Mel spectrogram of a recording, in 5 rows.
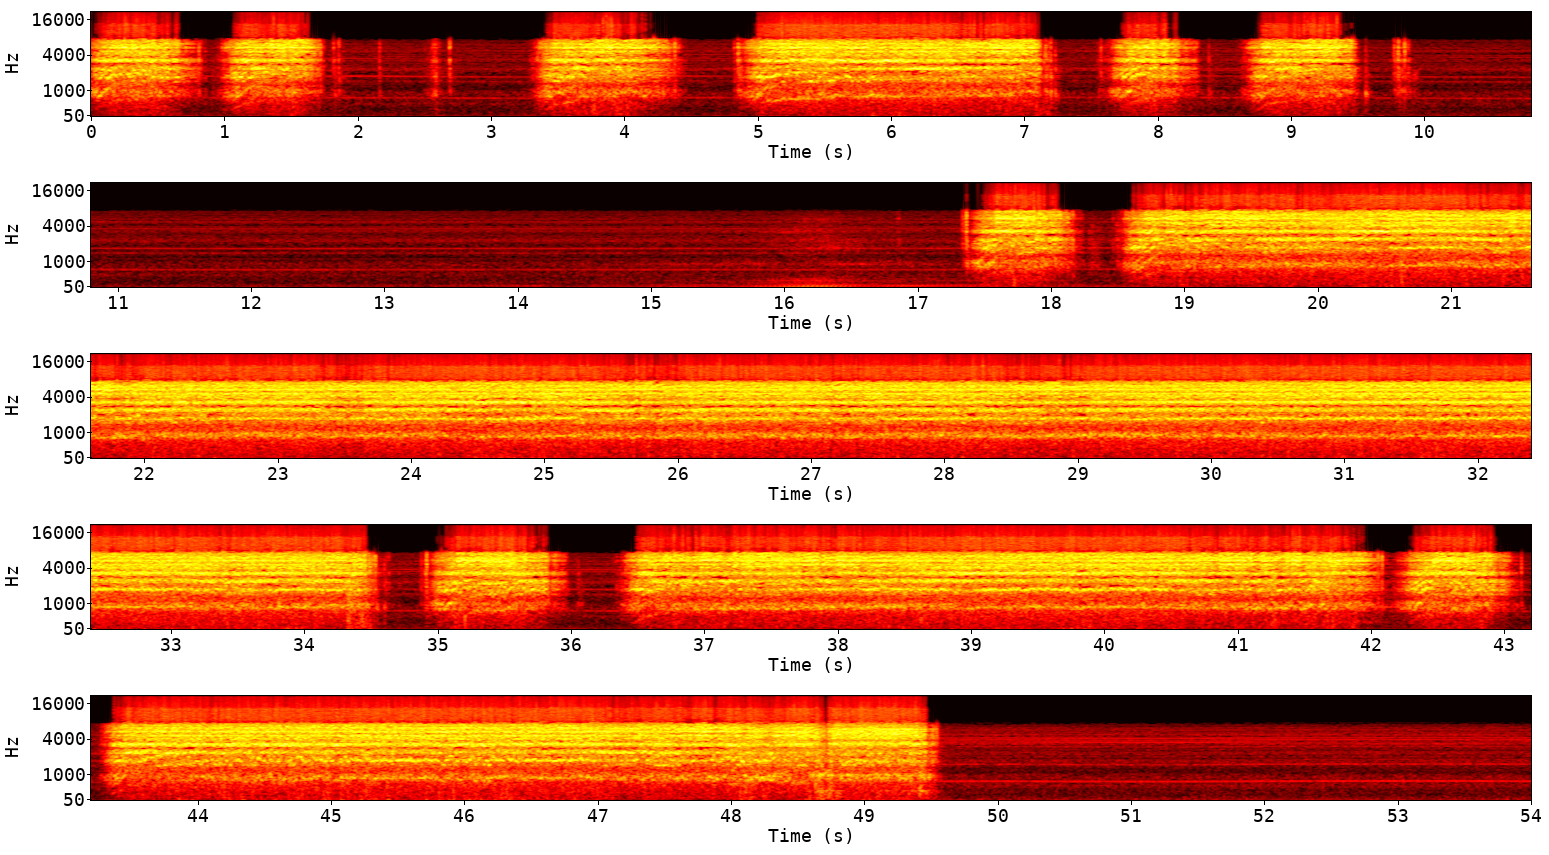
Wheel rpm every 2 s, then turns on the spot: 70, 30, 90, 120, 50, 0, 0, 0, 20, 130, 220, 230, 220, 230, 230, 230, 230, 120, 120, 220, 210, 90, 210, 230, 170, 0, 0.
34-36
